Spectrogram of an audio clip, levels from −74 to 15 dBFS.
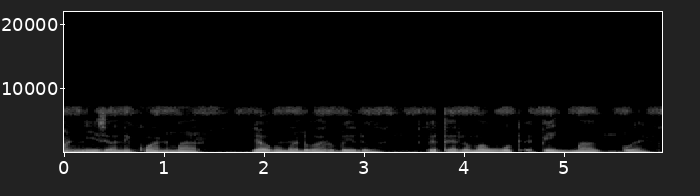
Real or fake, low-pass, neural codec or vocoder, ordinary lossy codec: fake; 7.2 kHz; codec, 16 kHz, 2 kbps, FunCodec, trained on Chinese and English, 25 frames a second; none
